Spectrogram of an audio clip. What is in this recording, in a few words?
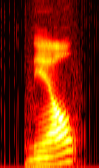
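"niao" second tone, Chinese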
